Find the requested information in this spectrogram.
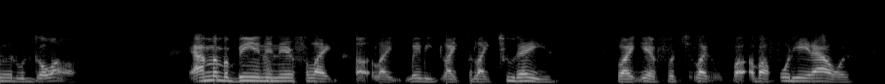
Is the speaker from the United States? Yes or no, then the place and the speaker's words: no; Sierra Leone; You know, I come from, you know, my family, we're from Sierra Leone.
